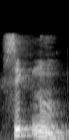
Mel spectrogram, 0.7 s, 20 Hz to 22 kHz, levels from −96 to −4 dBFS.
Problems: none marked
